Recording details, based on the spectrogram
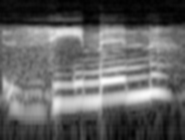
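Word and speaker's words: Zeeman: We believe that that is Zemen Crater. Zean. Okay. And can you say the first letter? I may be pronouncing that wrong.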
